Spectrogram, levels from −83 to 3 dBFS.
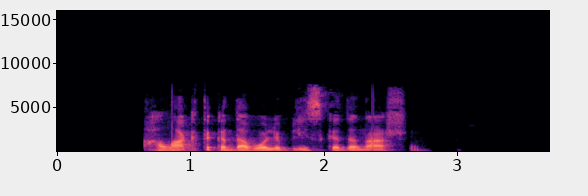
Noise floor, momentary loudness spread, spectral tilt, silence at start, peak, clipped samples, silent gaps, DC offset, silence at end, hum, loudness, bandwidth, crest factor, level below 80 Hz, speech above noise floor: under -90 dBFS; 8 LU; -6 dB/octave; 0.65 s; -2 dBFS; under 0.1%; none; under 0.1%; 1.1 s; none; -19 LUFS; 8 kHz; 20 dB; -54 dBFS; over 71 dB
